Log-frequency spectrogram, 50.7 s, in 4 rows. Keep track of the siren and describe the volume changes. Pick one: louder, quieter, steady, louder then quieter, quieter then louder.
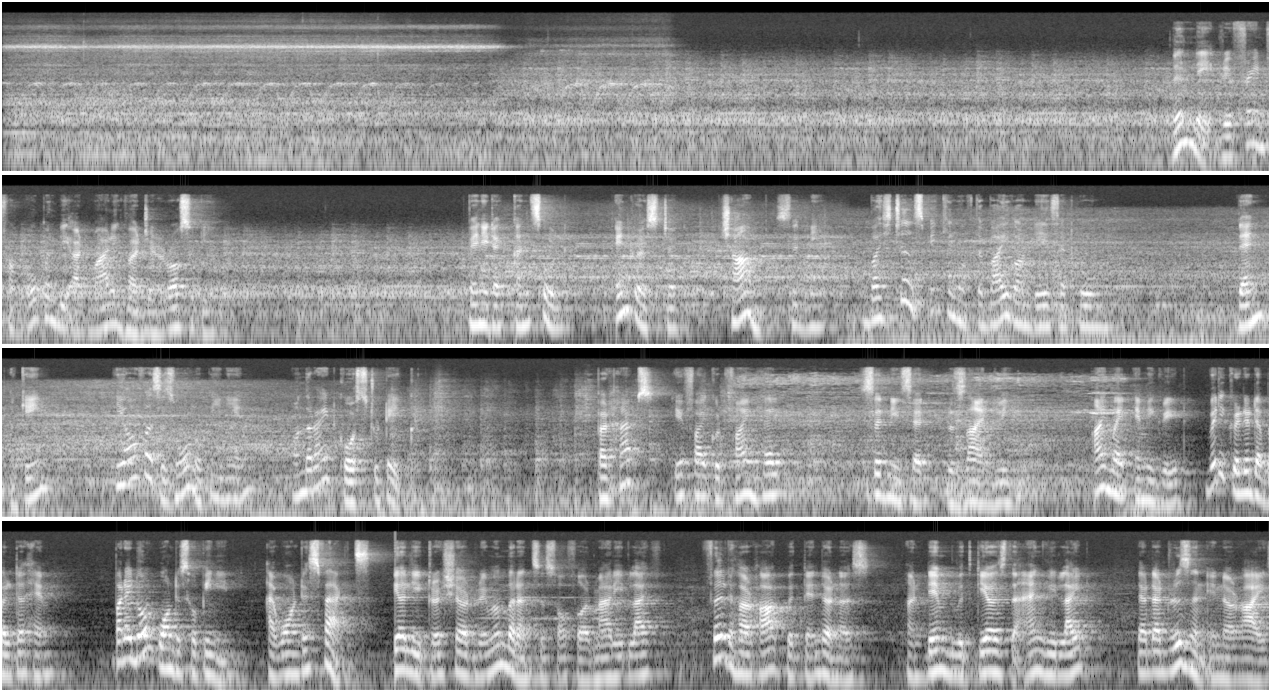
quieter then louder.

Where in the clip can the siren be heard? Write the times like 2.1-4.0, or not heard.
0.0-6.8.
